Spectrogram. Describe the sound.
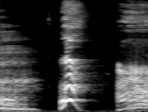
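A person imitates a dog barking with about three loud vocal woofs in quick succession, the middle one rising and falling in pitch, with no other talking.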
